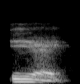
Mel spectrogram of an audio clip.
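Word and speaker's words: Oia: o i a but you know what it's pronounced ea and those are some of the things that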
